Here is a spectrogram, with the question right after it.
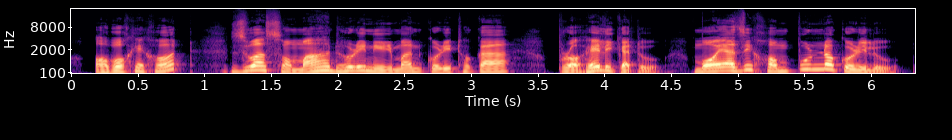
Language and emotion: Assamese, happy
